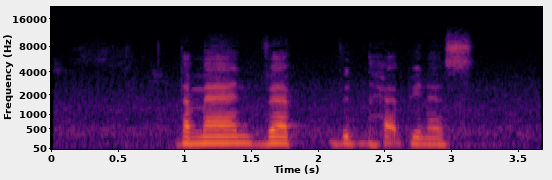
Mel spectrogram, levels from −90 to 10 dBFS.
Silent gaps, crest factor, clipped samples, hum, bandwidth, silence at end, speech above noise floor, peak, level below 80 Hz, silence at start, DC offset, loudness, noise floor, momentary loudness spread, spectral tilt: none; 18 dB; under 0.1%; none; 11 kHz; 0.55 s; 28 dB; -14 dBFS; -66 dBFS; 0.95 s; under 0.1%; -31 LUFS; -58 dBFS; 17 LU; -6 dB/octave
